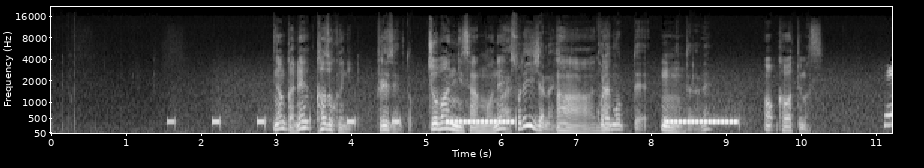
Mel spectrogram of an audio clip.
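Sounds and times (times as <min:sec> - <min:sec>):
telephone tones of a call being placed: 0:01.6 - 0:03.0, 0:05.3 - 0:06.3, 0:08.2 - 0:09.2
speech: 0:03.0 - 0:08.8, 0:09.5 - 0:10.4.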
